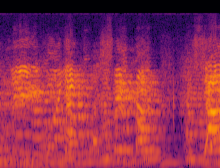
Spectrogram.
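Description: A lively dance song: a high singing voice over instrumental accompaniment, with a bass note pulsing about three times a second.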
